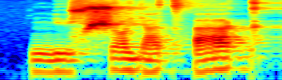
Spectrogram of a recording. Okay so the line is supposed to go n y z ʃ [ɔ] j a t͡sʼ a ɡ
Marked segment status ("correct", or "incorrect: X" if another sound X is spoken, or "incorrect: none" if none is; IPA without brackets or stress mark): correct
